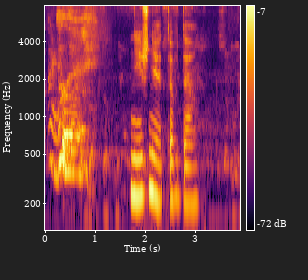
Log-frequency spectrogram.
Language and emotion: Russian, neutral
